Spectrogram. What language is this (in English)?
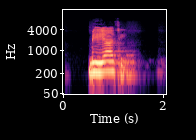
Tem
